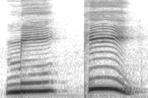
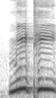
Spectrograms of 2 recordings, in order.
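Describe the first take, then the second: First: मी and ठी slow and separate; sounding out. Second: Said in the usual way. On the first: Shown as a demonstration. Teacher reading to children, syllable by syllable. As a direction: stretch both halves: मी... ठी. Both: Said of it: "उच्चारण करके पढ़ लिया".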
